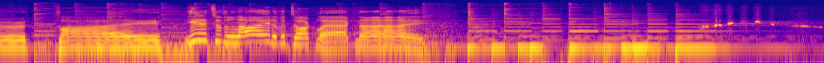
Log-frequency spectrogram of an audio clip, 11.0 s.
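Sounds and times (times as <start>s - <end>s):
speech: 0.0s - 5.8s
strummed guitar chords: 0.0s - 10.6s
person whistling imitation bird calls: 9.3s - 10.9s.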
